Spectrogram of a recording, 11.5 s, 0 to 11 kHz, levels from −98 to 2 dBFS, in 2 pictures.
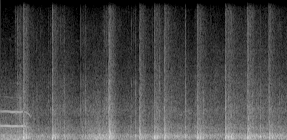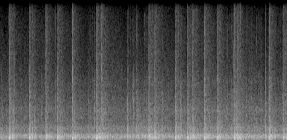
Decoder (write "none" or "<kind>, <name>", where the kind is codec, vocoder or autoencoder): none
